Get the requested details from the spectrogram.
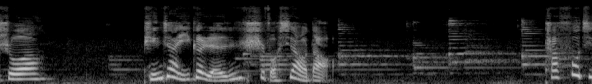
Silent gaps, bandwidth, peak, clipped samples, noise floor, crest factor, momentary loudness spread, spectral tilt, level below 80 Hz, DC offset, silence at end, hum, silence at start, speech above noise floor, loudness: none; 16.5 kHz; -6 dBFS; under 0.1%; -49 dBFS; 18 dB; 20 LU; -2.5 dB/octave; -56 dBFS; under 0.1%; 0 s; none; 0 s; 28 dB; -22 LUFS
